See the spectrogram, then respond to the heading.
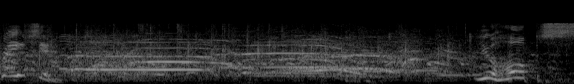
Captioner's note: vítores y aplausos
